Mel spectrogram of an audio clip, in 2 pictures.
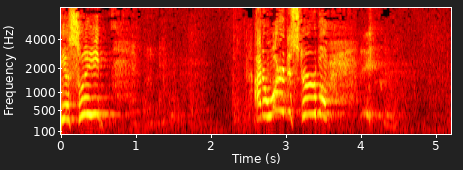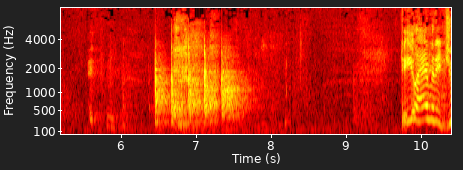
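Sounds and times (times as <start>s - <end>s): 
speech: 0.0s - 0.9s, 2.6s - 4.4s, 9.8s - 10.3s
knocking on a door: 6.4s - 7.8s.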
